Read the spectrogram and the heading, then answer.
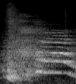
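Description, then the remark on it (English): A single sneeze bursts out, a short sharp blast of breath that trails off quickly, with no speech around it. “bless you”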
